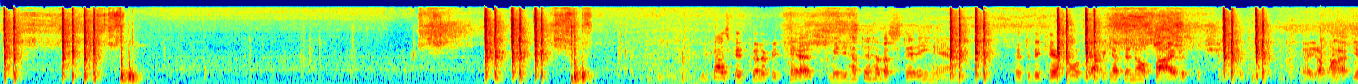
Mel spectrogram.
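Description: A staple gun snaps sharply in quick bursts.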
